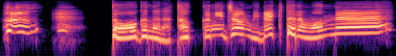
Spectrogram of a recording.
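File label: start, Japanese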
